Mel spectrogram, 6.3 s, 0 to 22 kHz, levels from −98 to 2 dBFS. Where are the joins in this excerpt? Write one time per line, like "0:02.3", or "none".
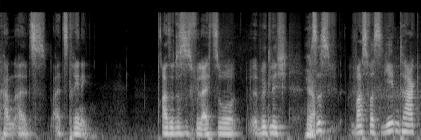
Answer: none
